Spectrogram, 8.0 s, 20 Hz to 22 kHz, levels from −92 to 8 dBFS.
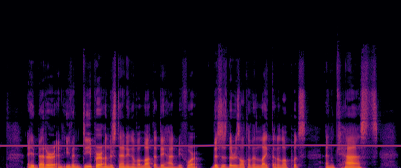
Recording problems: high-pitched whine; noticeable; throughout; 3 kHz, 20 dB below the speech

